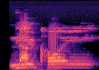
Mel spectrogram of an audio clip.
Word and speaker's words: Naoki: Like okay, so his name is Naoki.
